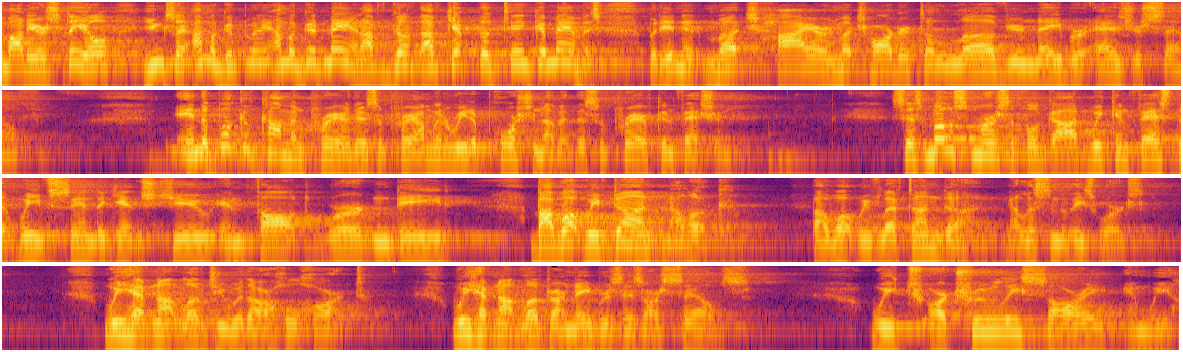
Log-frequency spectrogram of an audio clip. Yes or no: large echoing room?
yes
